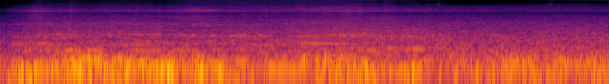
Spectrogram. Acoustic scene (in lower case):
street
